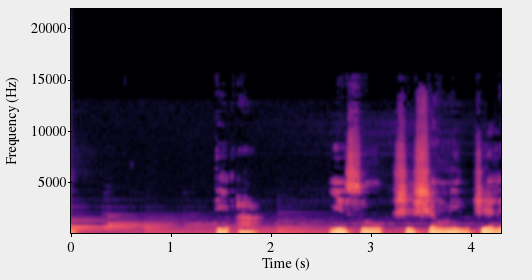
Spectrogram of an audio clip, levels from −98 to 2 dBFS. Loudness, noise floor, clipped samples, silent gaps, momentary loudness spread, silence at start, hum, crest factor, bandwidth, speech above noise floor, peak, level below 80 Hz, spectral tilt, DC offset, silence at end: -18 LUFS; -44 dBFS; under 0.1%; none; 23 LU; 0 s; none; 16 dB; 10 kHz; 27 dB; -4 dBFS; -64 dBFS; -7.5 dB/octave; under 0.1%; 0 s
